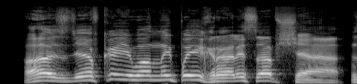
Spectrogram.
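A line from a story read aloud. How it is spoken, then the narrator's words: Fat man guffawing. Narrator (Russian): захохотал толстяк с чубом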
